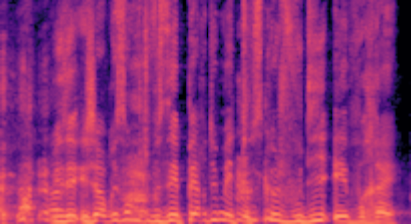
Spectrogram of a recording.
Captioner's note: laughter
